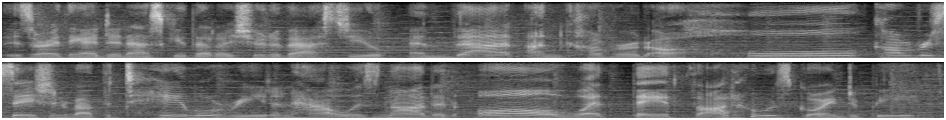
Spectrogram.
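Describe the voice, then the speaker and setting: A woman hosting a podcast, speaking in a conversational presenter style. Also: lowish voice. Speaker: podcast host. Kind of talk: host narration, ad reads and conversational interviewing.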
